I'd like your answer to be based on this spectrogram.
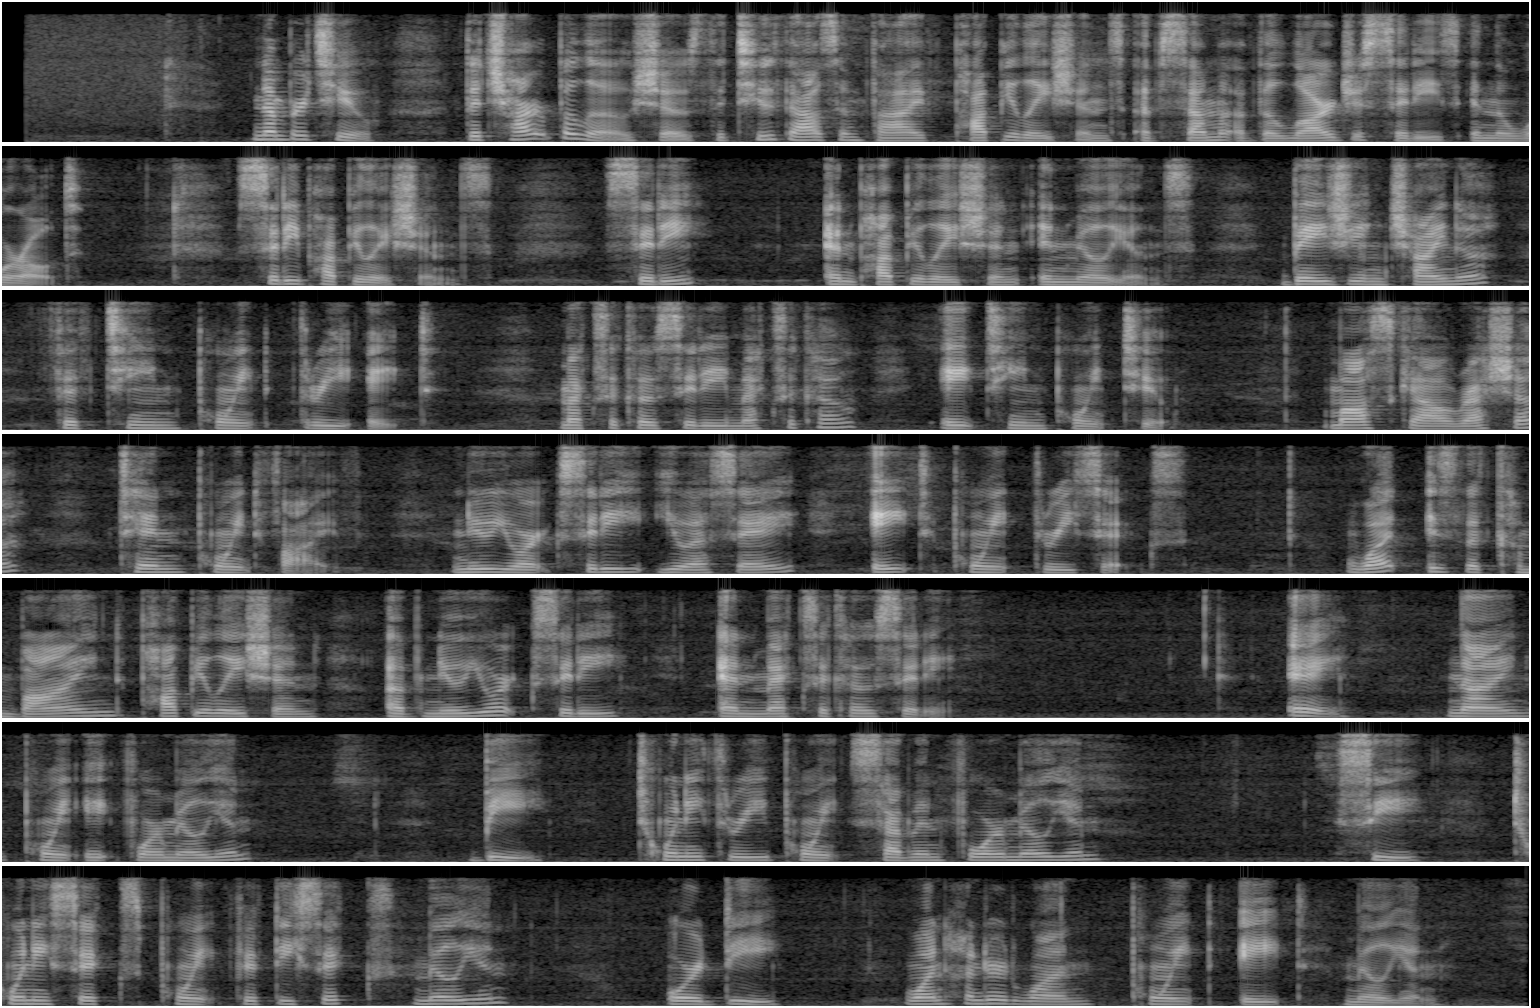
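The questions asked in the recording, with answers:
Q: What is the combined population of New York City and Mexico City?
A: C: 26.56 million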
